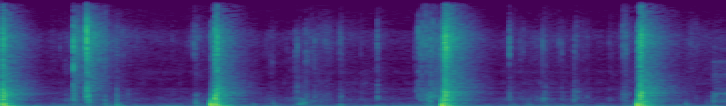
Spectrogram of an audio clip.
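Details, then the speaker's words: Chuna drop table in a Korean medicine clinic: four loud, sharp thuds about a second apart with smaller knocks between, as a table section carrying the patient drops so the impact is spread out and less painful. "그래서이 소리가 큰 거예요 이게 더 크고 무겁고 이래야 되니까 이게 밖에서들을 때는 꽉꽉 소리가 나는 거죠"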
